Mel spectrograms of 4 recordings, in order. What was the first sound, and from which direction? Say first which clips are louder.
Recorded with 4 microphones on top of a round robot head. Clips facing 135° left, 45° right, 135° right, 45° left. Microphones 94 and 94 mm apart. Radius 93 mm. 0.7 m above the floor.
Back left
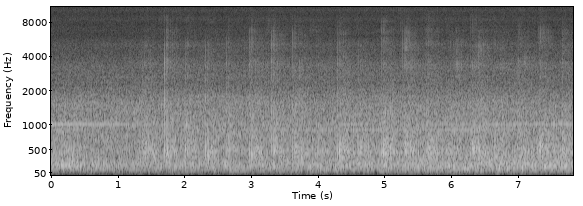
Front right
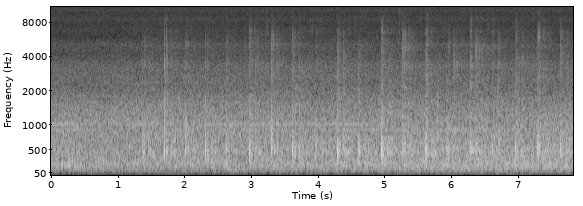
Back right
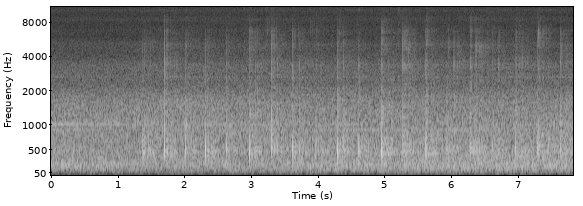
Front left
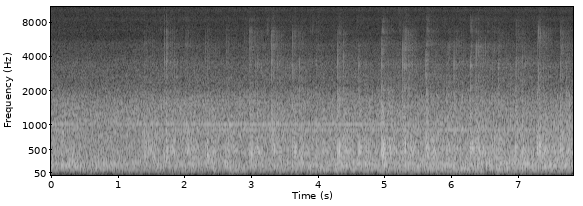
Running footsteps: front right 3 dB, back right 5 dB; 110° right.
